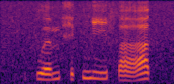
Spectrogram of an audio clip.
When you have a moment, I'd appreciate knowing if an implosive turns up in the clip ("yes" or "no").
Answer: no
